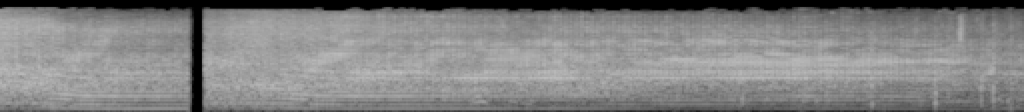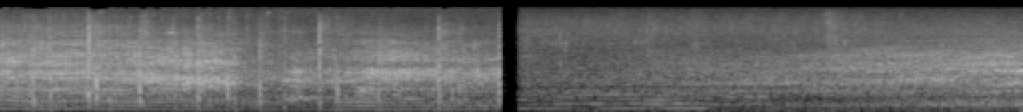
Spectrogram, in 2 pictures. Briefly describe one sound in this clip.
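A car engine whines and revs as it approaches up a road.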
